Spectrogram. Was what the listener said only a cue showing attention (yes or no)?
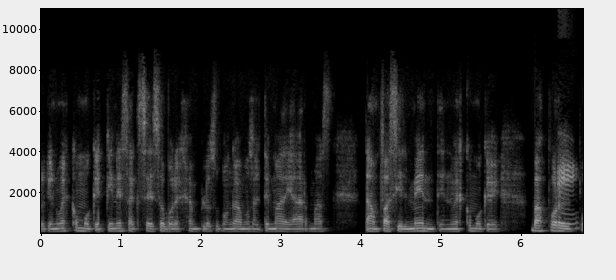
yes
